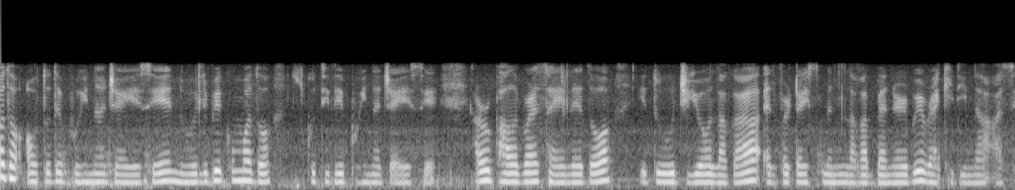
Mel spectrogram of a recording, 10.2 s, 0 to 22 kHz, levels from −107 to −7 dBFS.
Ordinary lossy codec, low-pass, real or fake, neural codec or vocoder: none; 5.4 kHz; real; none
